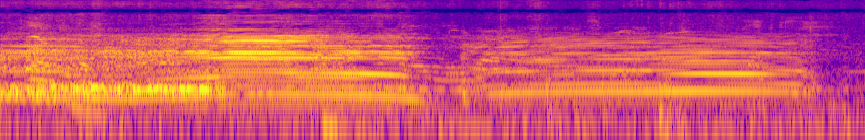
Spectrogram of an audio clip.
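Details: Raging cow being unloaded from a truck gives two loud, sustained harmonic moos back to back, the first falling in pitch at its end, the second steady and slightly lower, with little background noise.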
